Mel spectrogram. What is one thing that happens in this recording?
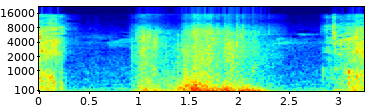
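A fiery blast whooshes and roars.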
